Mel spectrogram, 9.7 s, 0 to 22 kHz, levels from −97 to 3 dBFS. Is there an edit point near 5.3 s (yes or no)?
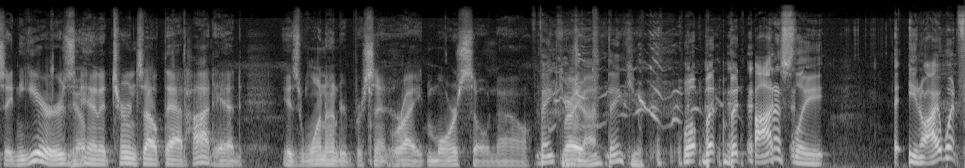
yes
